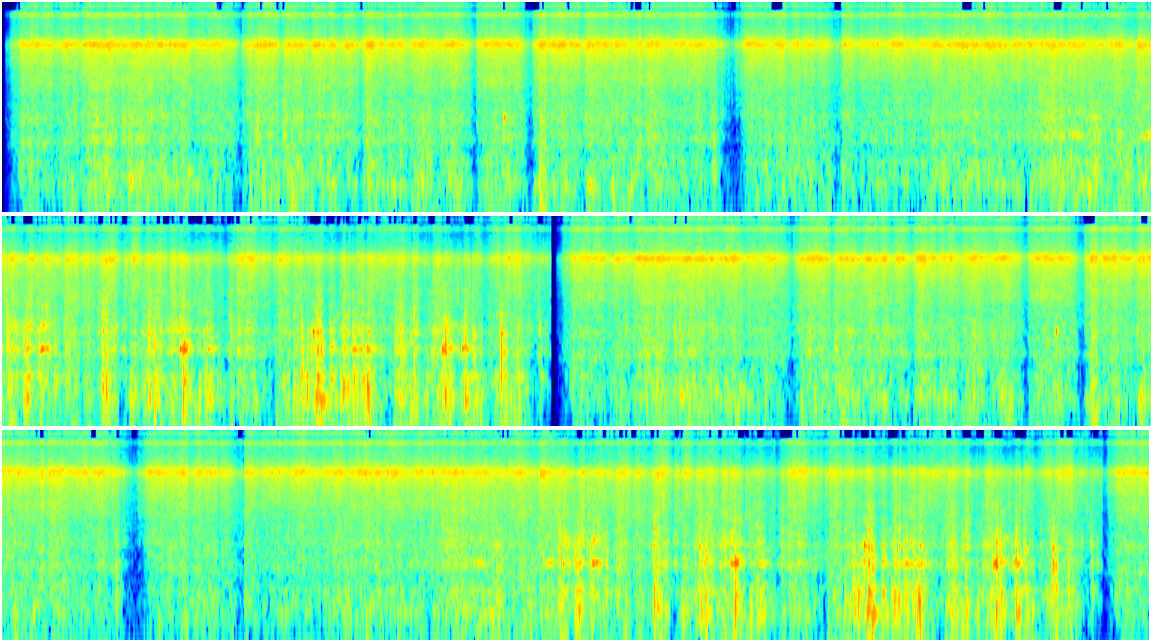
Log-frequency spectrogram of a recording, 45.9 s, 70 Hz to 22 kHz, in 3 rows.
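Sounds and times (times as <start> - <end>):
plastic bag crinkling: 0.0 - 45.9.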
